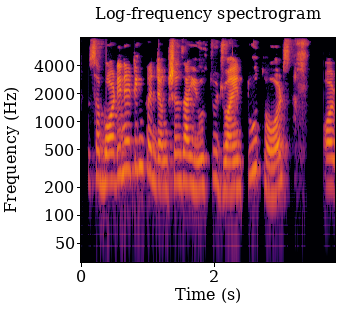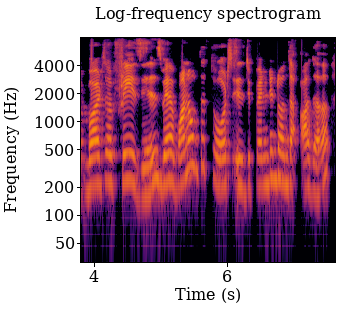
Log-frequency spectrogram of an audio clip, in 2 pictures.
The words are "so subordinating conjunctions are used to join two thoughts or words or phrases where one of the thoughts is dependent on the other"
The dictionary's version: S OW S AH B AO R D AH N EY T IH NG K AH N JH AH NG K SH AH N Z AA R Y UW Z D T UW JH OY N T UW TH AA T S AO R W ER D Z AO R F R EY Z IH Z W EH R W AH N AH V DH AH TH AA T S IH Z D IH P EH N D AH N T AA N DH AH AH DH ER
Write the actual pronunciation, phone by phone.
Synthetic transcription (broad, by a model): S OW S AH B AO R D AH N EY T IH NG K AH N JH AH NG K SH AH N Z AA R Y UW Z D T UW JH OY N T UW T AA T S AO R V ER D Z AO R F R EY Z IH Z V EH R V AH N AH V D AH T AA T S IH Z D IH P EH N D AH N T AA N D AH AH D ER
